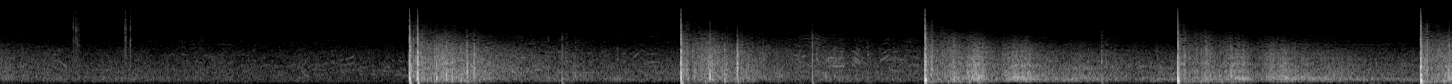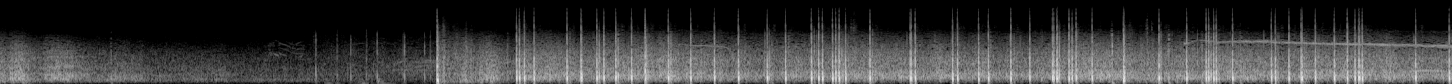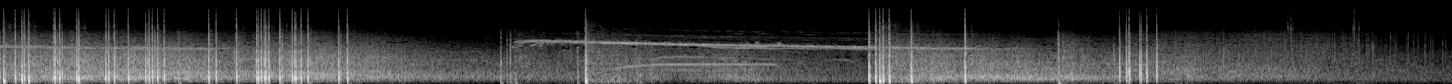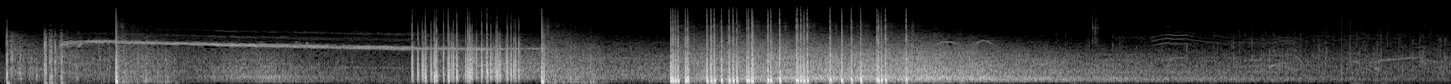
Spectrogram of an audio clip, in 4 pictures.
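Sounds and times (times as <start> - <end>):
firework bangs and crackle: 0.0 - 58.0
firework whistles sliding down: 26.3 - 31.4, 34.1 - 39.2, 44.1 - 49.1, 52.8 - 53.6.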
